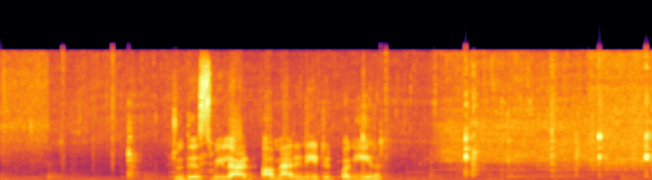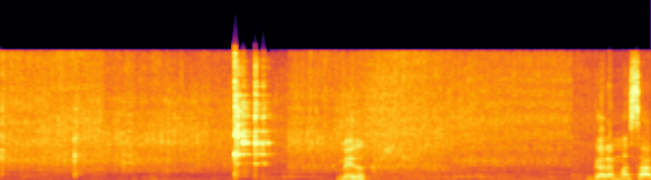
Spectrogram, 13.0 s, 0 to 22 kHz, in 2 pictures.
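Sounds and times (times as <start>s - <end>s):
paneer sizzling in butter: 0.0s - 13.0s.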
